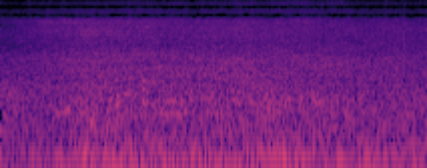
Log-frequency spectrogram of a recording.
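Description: Street ambience of a busy road: a steady low rumble of passing traffic, with faint voices in the mix.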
